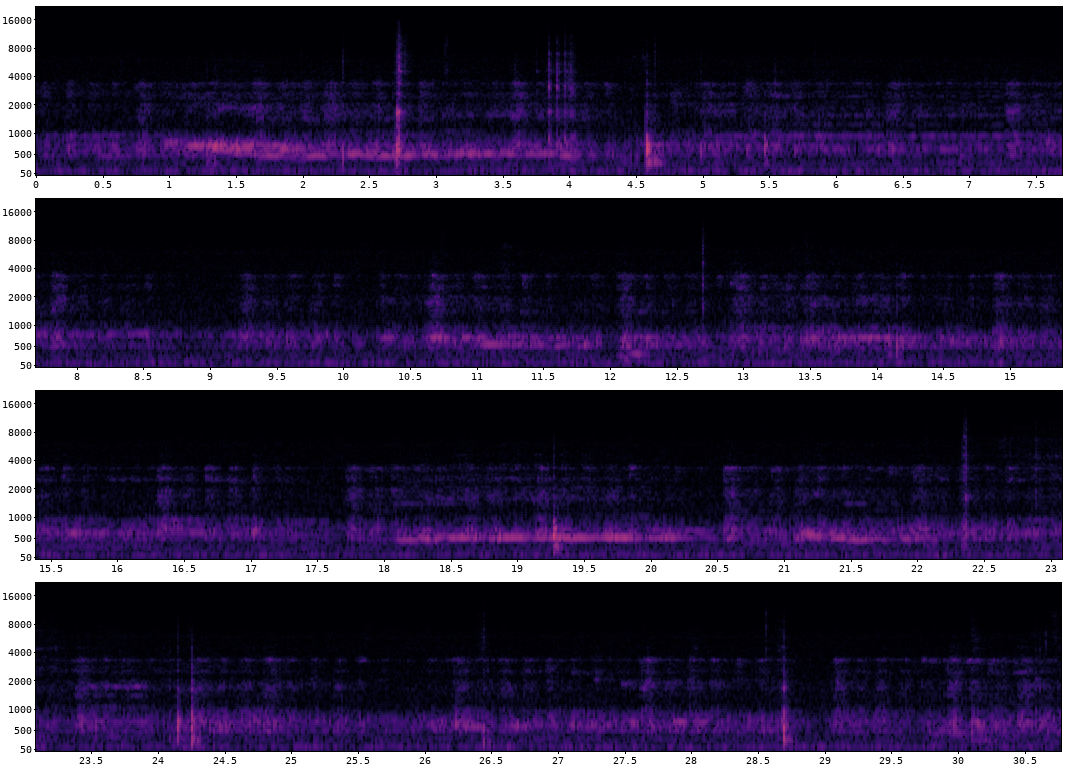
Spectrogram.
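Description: Music with voices playing in the background, like a television or radio in the room, broken by a few sharp clicks.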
